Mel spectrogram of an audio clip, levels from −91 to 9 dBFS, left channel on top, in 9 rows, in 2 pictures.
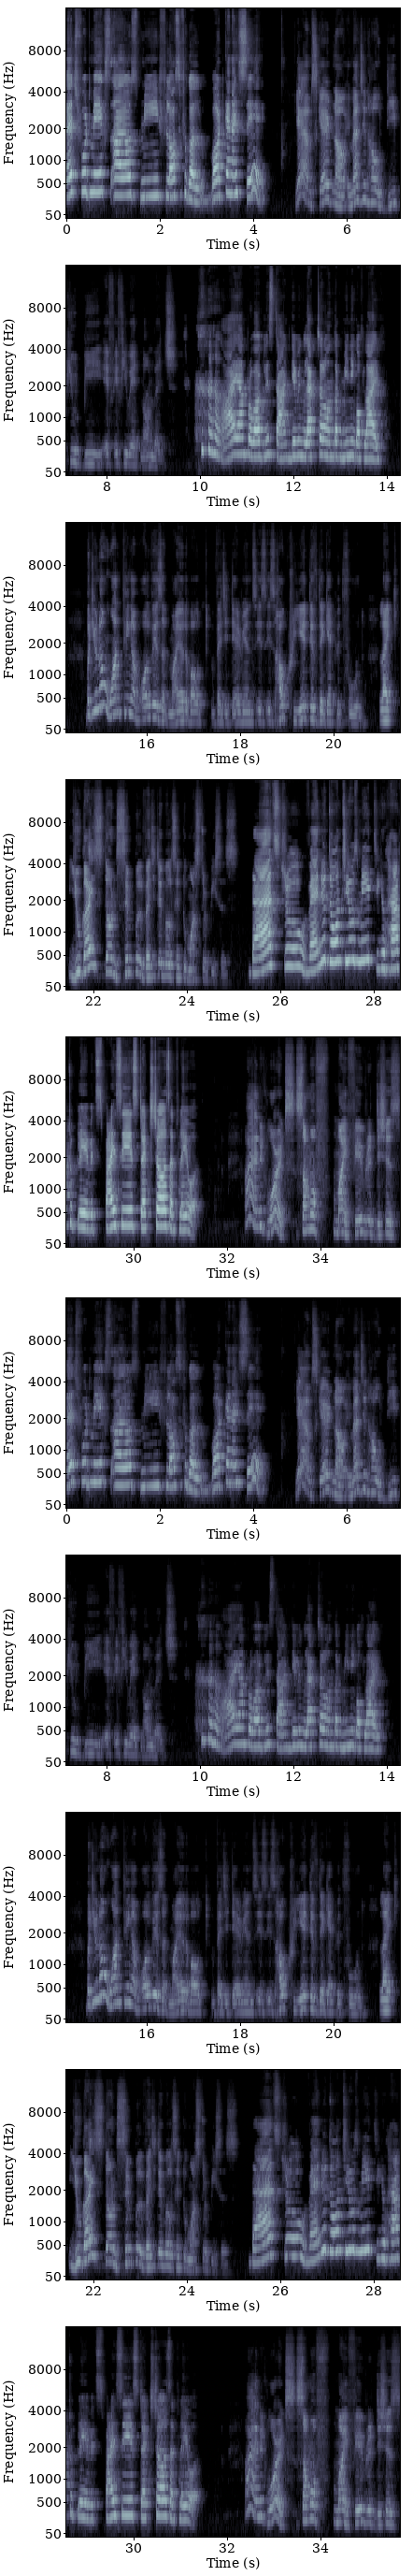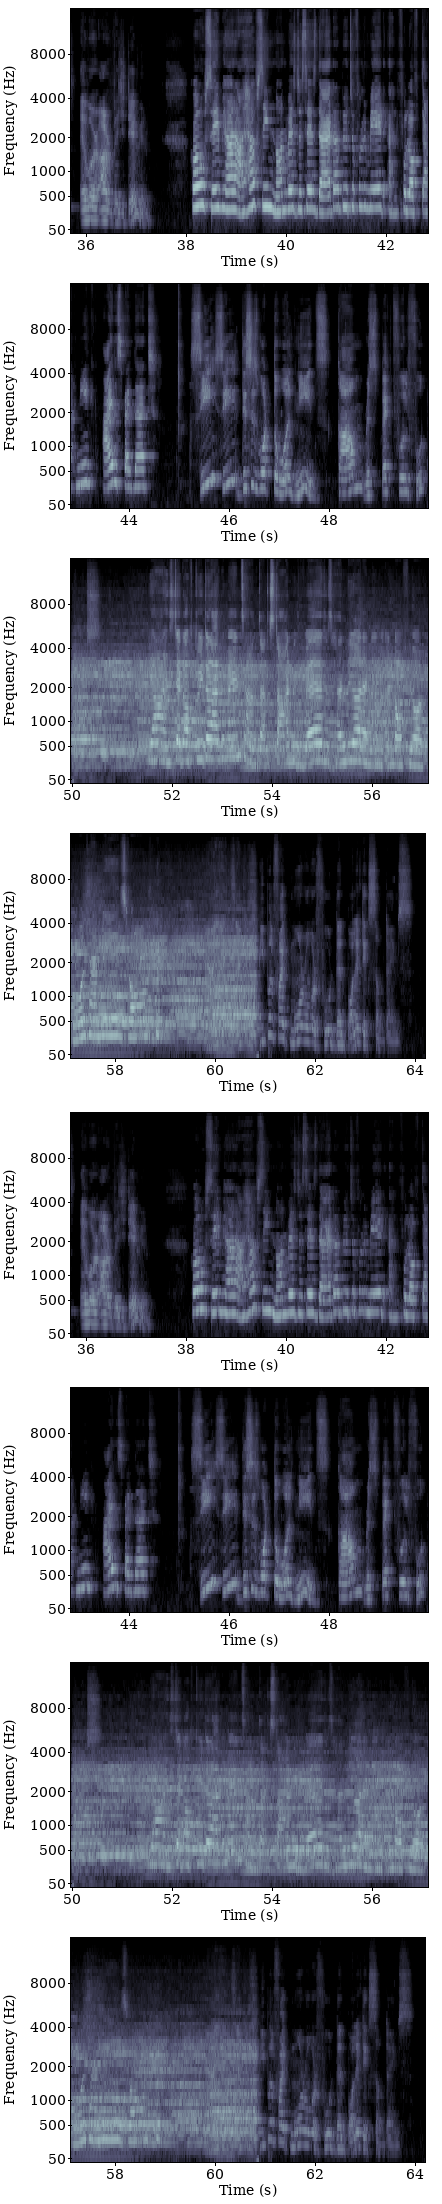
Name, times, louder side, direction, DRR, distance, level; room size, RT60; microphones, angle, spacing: voice 1, 0.0-4.2 9.9-13.9 25.4-31.4 38.1-44.5 51.5-59.0 59.4-59.5, left 7 dB, 80° left, 0.4 m, -26 dB
voice 2, 4.9-9.5 14.7-17.1 17.5-20.6 21.0-25.1 32.4-37.3 45.2-50.6 59.8-63.9, left 3 dB, 45° left, 1.0 m, -37 dB
sound 1, 50.0-60.8, left 2 dB, 30° left, 0.7 m, -29 dB
4.2 x 3.9 x 2.7 m
head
